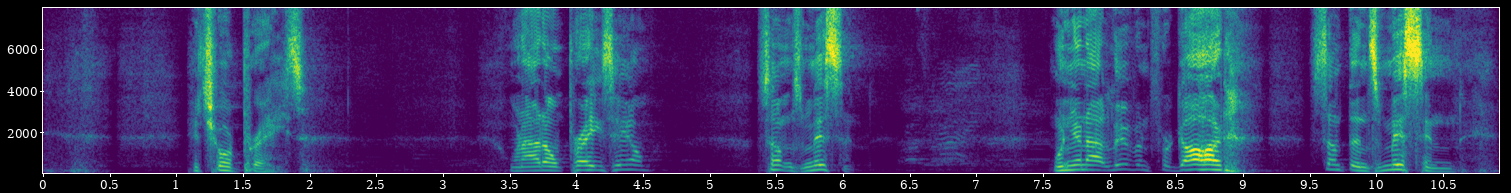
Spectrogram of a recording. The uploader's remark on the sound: During our Sunday morning gathering on May 7, 2023. We are an Apostolic, Pentecostal church located in Poplar Bluff, Missouri.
